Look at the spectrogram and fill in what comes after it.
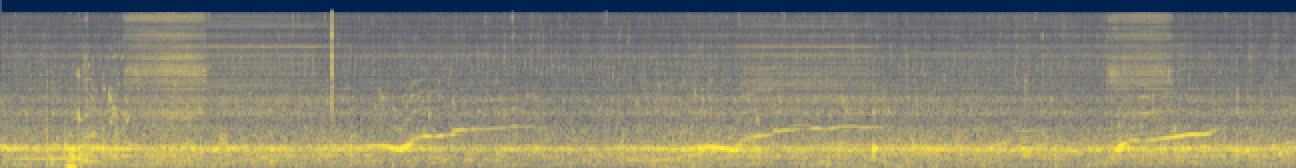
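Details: Humpback whale song recorded underwater on a scuba dive in Hawaii: three rising whooping upsweeps about every three to four seconds, each climbing from a low moan, over a constant hum and occasional bubble bursts.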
